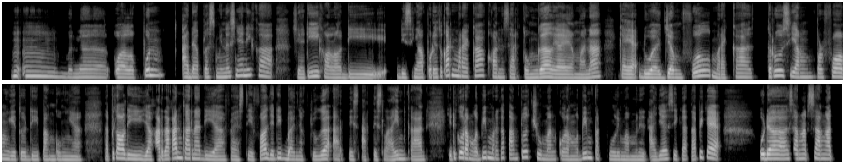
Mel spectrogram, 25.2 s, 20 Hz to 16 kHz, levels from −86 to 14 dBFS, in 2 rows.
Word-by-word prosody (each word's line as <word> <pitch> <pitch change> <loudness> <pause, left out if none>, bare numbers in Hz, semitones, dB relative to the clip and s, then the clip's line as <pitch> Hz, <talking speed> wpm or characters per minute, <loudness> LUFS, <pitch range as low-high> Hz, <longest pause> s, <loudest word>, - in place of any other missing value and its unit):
Mhm, 220 -4 0
bener 175 0 -4
walaupun 180 +10 +1 0.2
ada 185 0 +1
plus 185 -1 -2
minusnya 205 +7 -1
nih 265 +2 0
Kak. 220 -6 -3 0.2
Jadi 205 +8 -1
kalau 165 -4 -2
di 155 -1 -3 0.2
di 170 0 -4
Singapore 175 +1 -2
itu - - -3
kan 255 +2 +3
mereka 235 +1 +1
konser 175 -5 -4
tunggal 175 +2 +4
ya, 165 -1 +4
yang 155 - -3
mana 175 +7 +1 0.2
kayak 160 -1 +1
2 170 -2 +3
jam 165 +1 +2
full 225 +9 +2
mereka 180 +3 -2 0.2
terus 240 +4 +2
yang 185 -1 0
perform 190 0 +2
gitu 165 0 -2
di 165 +1 -4
panggungnya. 155 -1 -4 0.4
Tapi - - -5
kalau 220 -1 +9
di 180 -2 +1
Jakarta 170 +2 +3
kan 225 +2 +7
karena 210 -3 +2
dia 165 -3 -2
festival 160 +5 0
jadi 190 +4 0
banyak 165 -4 -2
juga 170 +4 +2
artis-artis 155 -2 -6
lain 180 +5 -1
kan, 155 -3 -1 0.4
jadi - - -2
kurang 215 -5 +5
lebih 175 +8 0
mereka 220 -1 -1
tampil 210 +7 -1
cuman 180 -9 -4
kurang 160 -2 -3
lebih 230 +9 0
45 165 -5 -5
menit 155 0 -4
aja 180 +6 -1
sih 190 -3 -6
Kak. 175 +1 -5
Tapi 250 +7 -3
kayak 225 -5 +6 0.6
udah 205 -1 +7
sangat-sangat 205 -1 +1
180 Hz, 150 wpm, -21 LUFS, 165-205 Hz, 0.6 s, kalau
